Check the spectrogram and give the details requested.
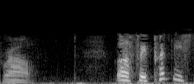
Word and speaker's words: rho: Greek letter R and spelled Rho and pronounced row well if we put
